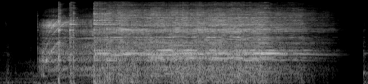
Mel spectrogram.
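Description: A Craftsman V20 brushless 4.5-inch paddle switch angle grinder, model CMCG45, whines loudly while cutting through a cutout. A few short revs come first, then a sustained harsh grind that fades out as the wheel slowly spins down.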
